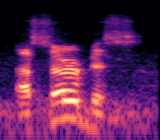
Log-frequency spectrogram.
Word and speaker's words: Acerbus: I am interviewing semper Acer bus there's another way to pronounce it and how do what's another way to pronounce it again a service a service okay so I apologize I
